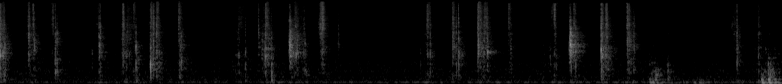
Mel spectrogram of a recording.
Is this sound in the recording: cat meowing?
no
